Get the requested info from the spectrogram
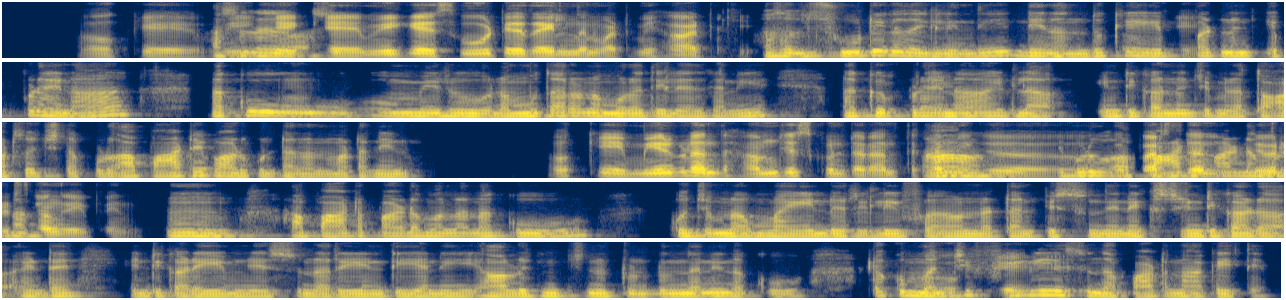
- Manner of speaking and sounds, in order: in English: "హార్ట్‌కి"; tapping; in English: "థాట్స్"; in English: "హం"; in English: "పర్సనల్ ఫేవరెట్"; in English: "మైండ్ రిలీఫ్‌గా"; in English: "నెక్స్ట్"; in English: "ఫీల్"; other background noise
- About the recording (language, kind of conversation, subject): Telugu, podcast, సంగీతం మీ బాధను తగ్గించడంలో ఎలా సహాయపడుతుంది?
